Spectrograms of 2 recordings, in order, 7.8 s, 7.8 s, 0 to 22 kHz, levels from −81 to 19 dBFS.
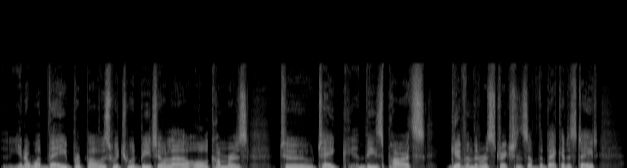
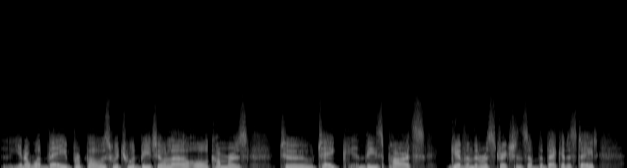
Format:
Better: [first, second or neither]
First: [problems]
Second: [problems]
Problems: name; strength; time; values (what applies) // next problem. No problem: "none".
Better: first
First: none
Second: muffled; very; fading above 3.5 kHz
